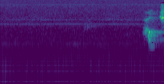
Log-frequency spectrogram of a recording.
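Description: Quiet room tone with faint steady high tones; a voice starts abruptly just before the end.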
